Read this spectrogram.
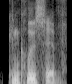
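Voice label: "conclusive", American English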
